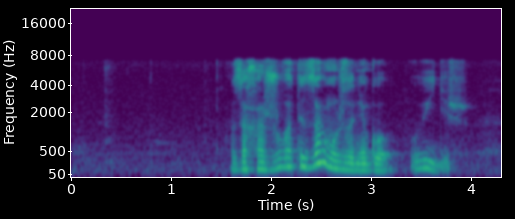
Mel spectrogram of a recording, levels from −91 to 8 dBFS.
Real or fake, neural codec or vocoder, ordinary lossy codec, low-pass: real; none; none; 7.2 kHz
